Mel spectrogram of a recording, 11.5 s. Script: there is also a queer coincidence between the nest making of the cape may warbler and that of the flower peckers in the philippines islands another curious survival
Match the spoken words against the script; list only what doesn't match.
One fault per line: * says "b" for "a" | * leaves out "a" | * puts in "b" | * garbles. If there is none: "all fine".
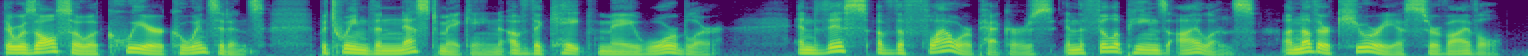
* says "was" for "is"
* says "this" for "that"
